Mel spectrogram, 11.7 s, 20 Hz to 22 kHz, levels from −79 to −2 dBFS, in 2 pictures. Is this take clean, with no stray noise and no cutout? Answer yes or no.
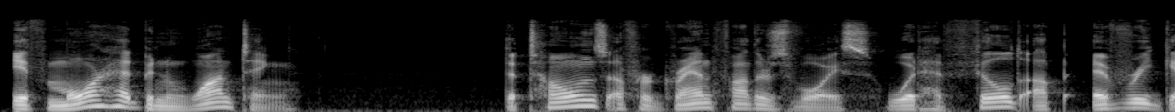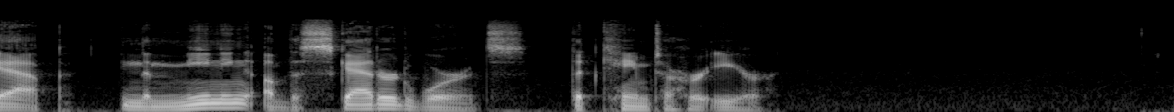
yes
